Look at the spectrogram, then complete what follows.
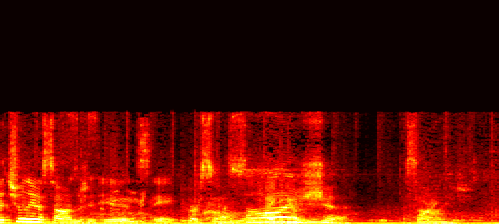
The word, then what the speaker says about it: Assange: Assange. You gotta be fancy and French about it.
